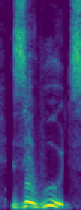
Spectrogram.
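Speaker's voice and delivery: French accent, th said as z. Showing learners a French accent on a line: French accent, Z for TH. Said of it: "we're gonna add a Z in".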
